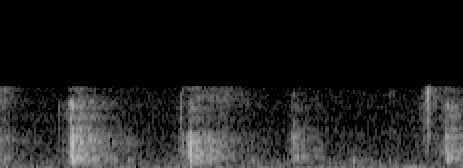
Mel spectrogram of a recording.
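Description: Barn owl giving four harsh, breathy hissing screeches, each under half a second, spaced about a second apart, over quiet background hiss.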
